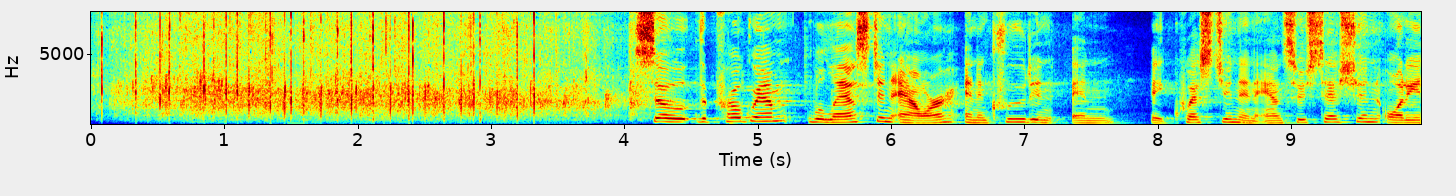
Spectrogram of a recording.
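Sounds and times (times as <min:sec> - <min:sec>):
audience applause in a hall at an evening program: 0:00.0 - 0:04.1
speech: 0:04.2 - 0:09.9.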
